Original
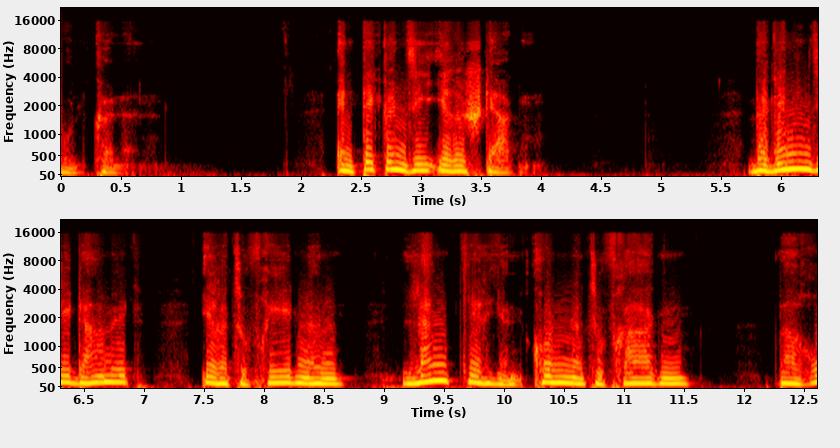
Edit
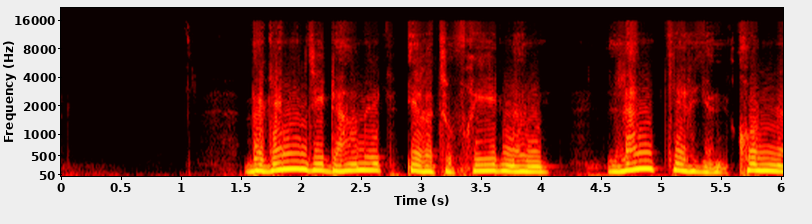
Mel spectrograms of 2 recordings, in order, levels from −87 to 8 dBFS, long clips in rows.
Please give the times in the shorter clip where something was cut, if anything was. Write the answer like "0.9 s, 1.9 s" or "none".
1.3 s, 2.8 s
